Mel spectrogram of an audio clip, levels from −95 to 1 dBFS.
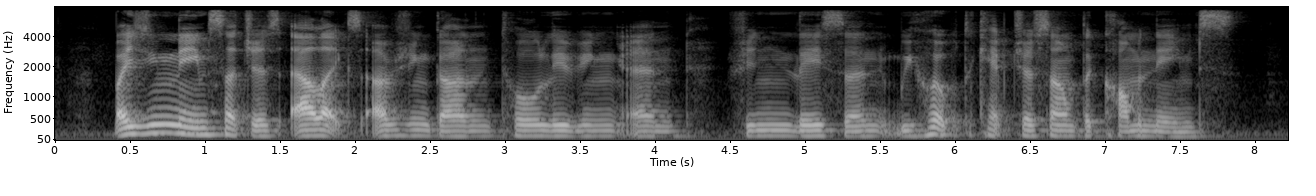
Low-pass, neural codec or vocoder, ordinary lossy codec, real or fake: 7.2 kHz; none; none; real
